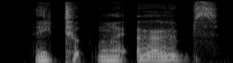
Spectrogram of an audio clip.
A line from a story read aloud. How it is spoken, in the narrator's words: Nynaeve muttered fiercely, her voice trembling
